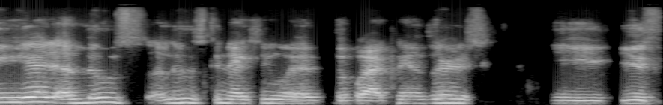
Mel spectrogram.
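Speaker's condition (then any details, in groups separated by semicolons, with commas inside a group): Cerebral palsy; from birth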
